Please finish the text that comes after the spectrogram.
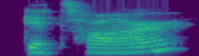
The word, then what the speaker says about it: guitar: So some letters have a silent U, like guitar, guess, tongue. Okay, so U can be silent.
